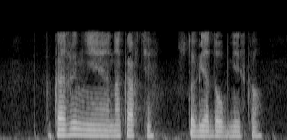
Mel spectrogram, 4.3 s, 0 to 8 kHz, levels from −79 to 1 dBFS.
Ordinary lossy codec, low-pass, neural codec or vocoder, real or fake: AAC, 16 kbps; 7.2 kHz; codec, 16 kHz in and 24 kHz out, 1 kbps, XY-Tokenizer; fake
